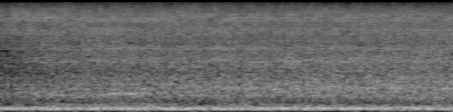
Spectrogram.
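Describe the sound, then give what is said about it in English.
A police car carrying Officers Chauvin and Lane pulls up, its engine idling steadily, a constant low rumble with a broad hiss over it, holding even for the whole few seconds with no voices. “So, Officers King, excuse me, Officer Chauvin and Officer Lane pull up.”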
